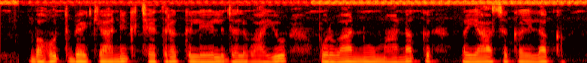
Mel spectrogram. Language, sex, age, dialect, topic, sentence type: Maithili, male, 51-55, Southern/Standard, agriculture, statement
